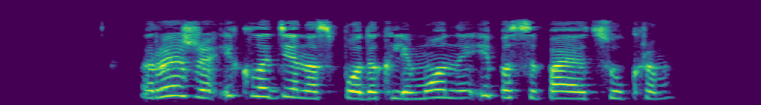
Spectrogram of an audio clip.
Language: Belarusian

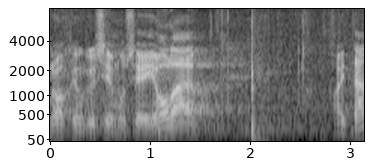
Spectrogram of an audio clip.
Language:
Estonian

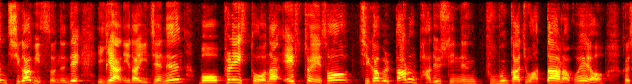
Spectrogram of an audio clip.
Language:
Korean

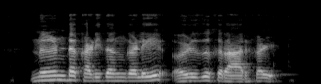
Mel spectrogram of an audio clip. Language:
Tamil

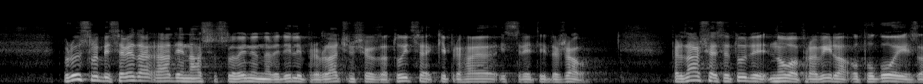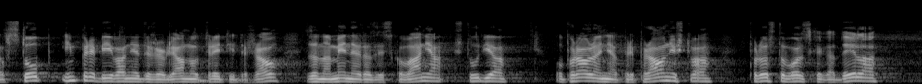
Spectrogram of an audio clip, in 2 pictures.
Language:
Slovenian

